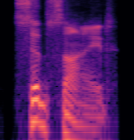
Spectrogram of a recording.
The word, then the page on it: subside: British English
